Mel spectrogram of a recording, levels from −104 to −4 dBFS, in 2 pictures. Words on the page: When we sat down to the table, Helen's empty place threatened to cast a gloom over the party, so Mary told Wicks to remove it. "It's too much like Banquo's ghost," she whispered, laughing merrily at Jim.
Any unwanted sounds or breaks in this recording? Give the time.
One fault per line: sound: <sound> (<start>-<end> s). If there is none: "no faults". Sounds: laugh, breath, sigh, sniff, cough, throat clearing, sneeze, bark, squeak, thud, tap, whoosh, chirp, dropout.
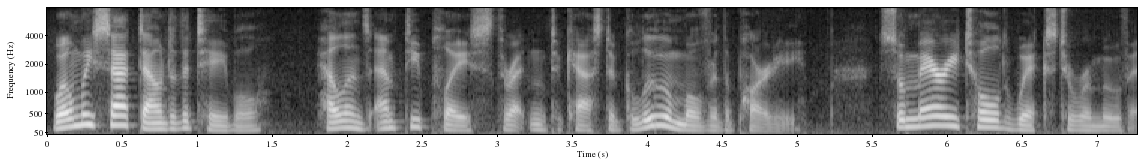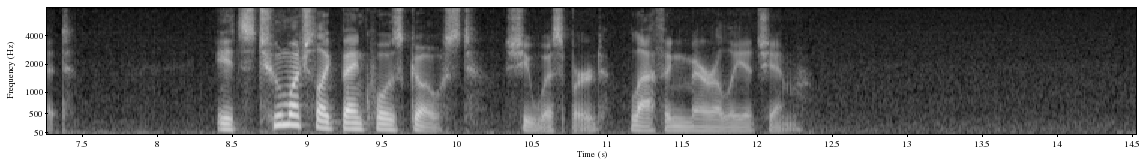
no faults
